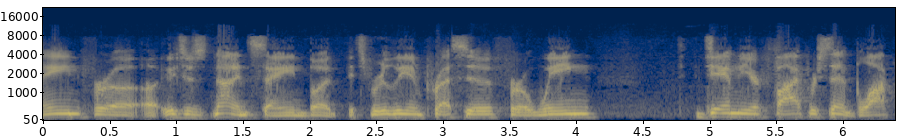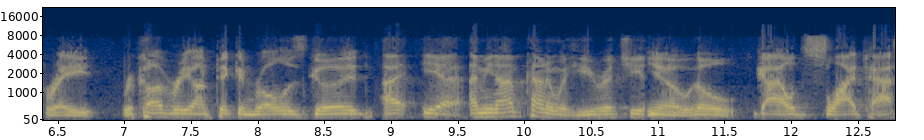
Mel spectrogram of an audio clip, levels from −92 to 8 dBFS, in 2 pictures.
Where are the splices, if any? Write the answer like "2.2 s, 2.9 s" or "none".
6.9 s, 8.9 s, 10.9 s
